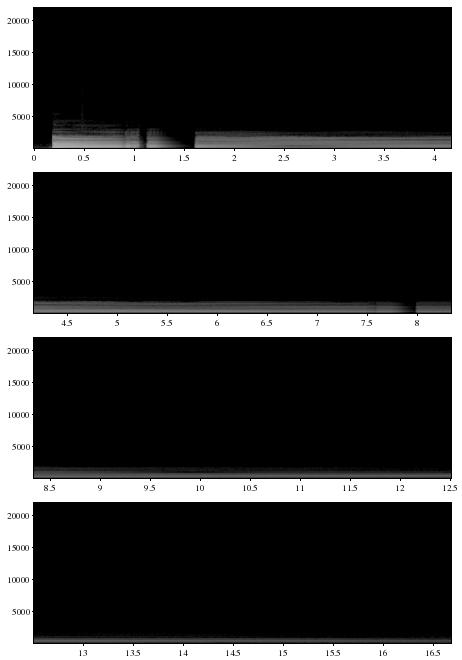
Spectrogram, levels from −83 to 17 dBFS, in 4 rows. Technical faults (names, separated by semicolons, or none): repeated packet loss (robotic sound); long network dropout; short concealed packet loss; burst of packet loss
